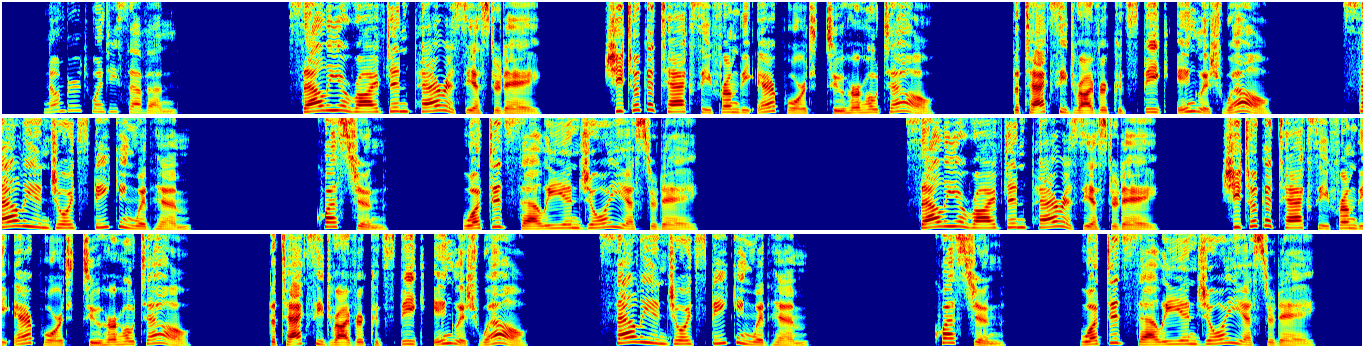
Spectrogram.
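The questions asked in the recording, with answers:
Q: What did Sally enjoy yesterday?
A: Talking with the taxi driver.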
